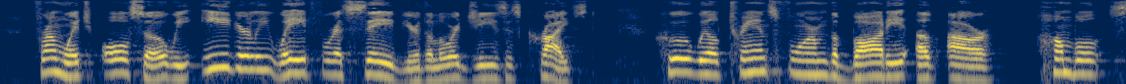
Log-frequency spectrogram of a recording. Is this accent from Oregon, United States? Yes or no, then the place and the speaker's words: yes; Oregon, United States; But I'm from Oregon. We grow apples.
